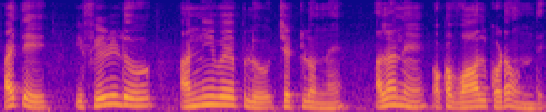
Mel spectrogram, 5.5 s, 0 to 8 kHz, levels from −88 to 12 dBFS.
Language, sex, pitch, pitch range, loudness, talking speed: Telugu, male, 160 Hz, 145-185 Hz, -17 LUFS, 130 wpm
